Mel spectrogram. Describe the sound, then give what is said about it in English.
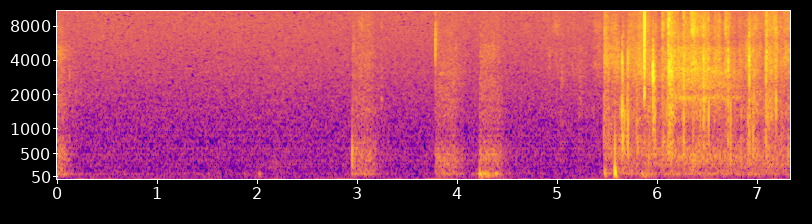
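Paper rustles and crinkles as someone searches for a piece of paper, starting with a few soft, scattered handling noises after a quiet stretch, then turning into a dense, continuous shuffling for the last couple of seconds. No one speaks. “I can find me piece of paper with his quote.”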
